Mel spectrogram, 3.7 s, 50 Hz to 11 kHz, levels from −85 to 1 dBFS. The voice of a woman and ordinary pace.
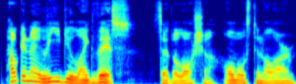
No: male; average, 195 wpm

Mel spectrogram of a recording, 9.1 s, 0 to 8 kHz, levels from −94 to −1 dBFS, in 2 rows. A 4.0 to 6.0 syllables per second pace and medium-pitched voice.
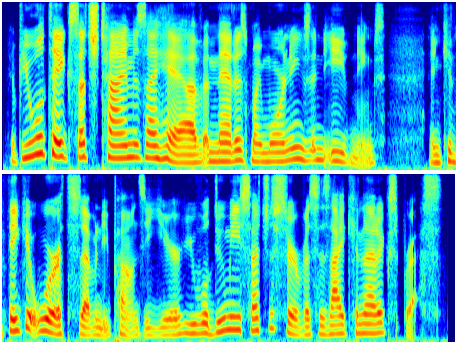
Yes: 5.3 syllables/s; medium, 175 Hz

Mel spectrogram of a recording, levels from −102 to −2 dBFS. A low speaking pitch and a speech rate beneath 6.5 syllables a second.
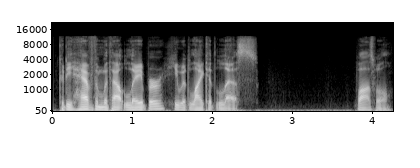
Yes: very low, 90 Hz; 5.2 syllables/s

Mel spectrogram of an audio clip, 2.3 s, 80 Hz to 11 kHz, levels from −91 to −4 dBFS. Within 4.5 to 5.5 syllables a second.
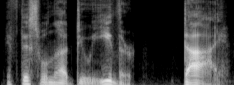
Yes: 4.7 syllables/s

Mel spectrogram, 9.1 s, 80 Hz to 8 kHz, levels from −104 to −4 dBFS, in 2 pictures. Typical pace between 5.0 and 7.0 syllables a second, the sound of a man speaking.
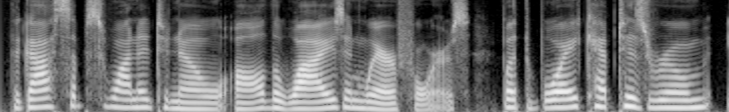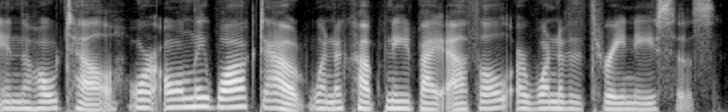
No: 5.5 syllables/s; female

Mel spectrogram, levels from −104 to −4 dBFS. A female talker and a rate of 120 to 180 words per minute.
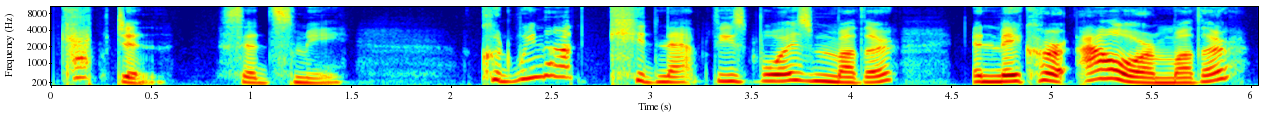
Yes: female; average, 150 wpm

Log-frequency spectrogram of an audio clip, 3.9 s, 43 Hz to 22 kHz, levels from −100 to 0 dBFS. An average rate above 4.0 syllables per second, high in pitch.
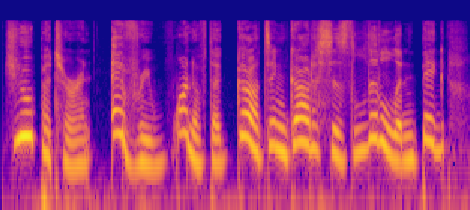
Yes: 5.9 syllables/s; very high, 255 Hz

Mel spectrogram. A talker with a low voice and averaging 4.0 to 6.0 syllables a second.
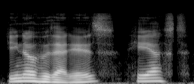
Yes: low, 130 Hz; 5.2 syllables/s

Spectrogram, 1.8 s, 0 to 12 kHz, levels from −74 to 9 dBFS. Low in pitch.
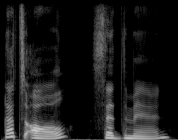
No: high, 215 Hz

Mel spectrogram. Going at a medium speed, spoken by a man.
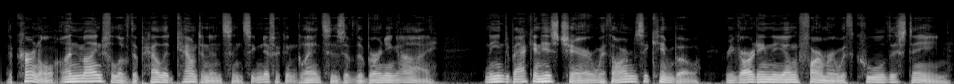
Yes: average, 180 wpm; male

